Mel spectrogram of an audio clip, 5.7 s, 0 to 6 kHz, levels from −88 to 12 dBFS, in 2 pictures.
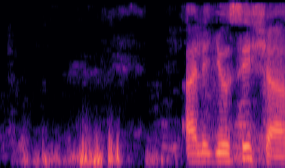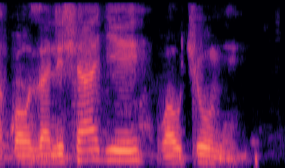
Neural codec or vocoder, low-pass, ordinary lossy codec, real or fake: none; 5.4 kHz; AAC, 24 kbps; real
